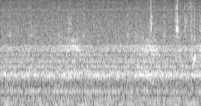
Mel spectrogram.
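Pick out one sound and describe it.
An oncoming vehicle passes by.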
